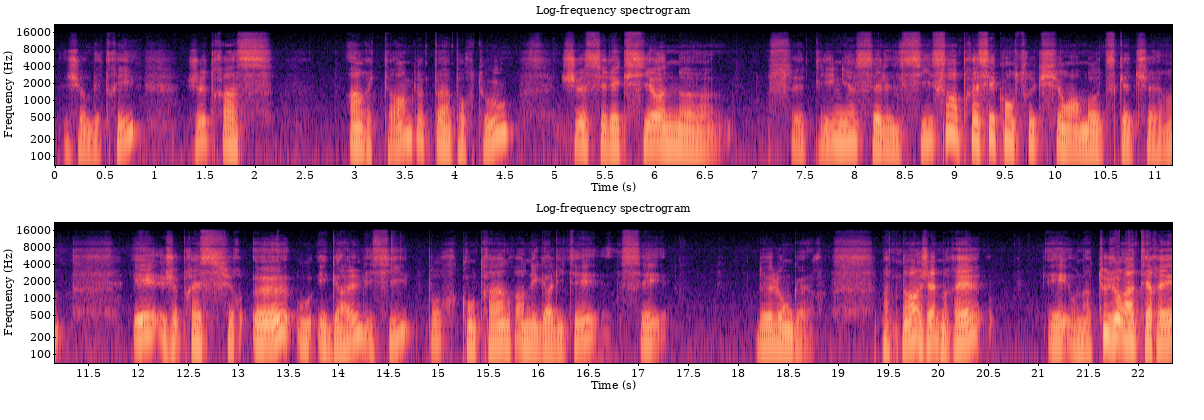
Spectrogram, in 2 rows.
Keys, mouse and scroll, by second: 1.7 click, 2.9 click, 3.6 click, 4.1 right click, 7.0 click, 8.4 click, 14.5 e, 16.7-18.4 drag.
